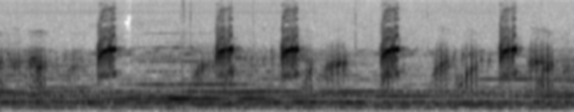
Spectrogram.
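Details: Several frogs croaking: five strong, rasping croaks at uneven intervals of one to two seconds, softer, lower croaks filling the gaps, with a constant droning tonal accompaniment underneath.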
